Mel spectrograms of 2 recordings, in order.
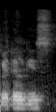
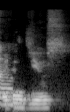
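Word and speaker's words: Betelgeuse: আলাদাভাবে যদি বলতে যাই তাহলে আমার বাসায় ওয়াইফাই এর নাম হচ্ছে বেটেলগিস আর বেটেলজিউস, দুইটাই প্রোনাউন্সিয়েশন।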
